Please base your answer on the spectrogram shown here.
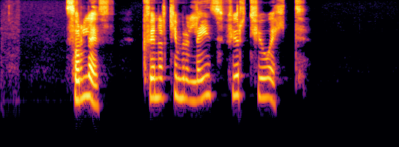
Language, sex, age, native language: Icelandic, female, 40-49, Icelandic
